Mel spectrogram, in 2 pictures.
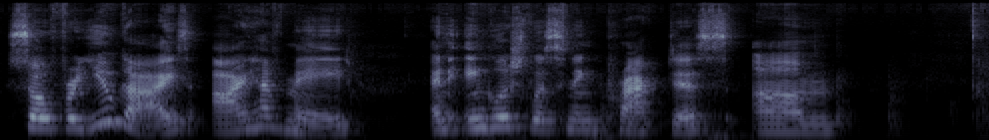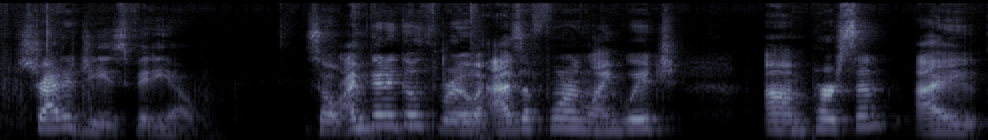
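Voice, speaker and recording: Chatty woman talking fast with lots of ums, casual english tips vlog. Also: medium pitch, a bit bright. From United States. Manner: quick, chatty, with frequent fillers. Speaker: vlogger teaching English learners. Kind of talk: casual spoken lesson.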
